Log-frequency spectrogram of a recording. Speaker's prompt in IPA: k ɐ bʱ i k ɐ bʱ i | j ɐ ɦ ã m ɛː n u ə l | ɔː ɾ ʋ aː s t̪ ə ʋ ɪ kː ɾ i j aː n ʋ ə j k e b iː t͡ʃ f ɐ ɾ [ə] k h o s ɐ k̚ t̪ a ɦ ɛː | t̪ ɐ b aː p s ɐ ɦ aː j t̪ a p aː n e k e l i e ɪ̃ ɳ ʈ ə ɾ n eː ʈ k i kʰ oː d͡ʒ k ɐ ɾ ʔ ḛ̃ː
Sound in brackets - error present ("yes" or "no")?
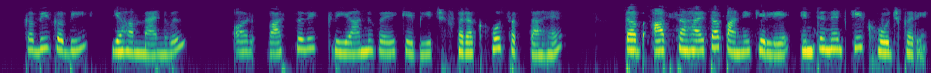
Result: no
